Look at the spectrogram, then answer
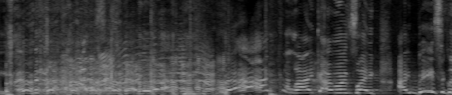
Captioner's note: all laughing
